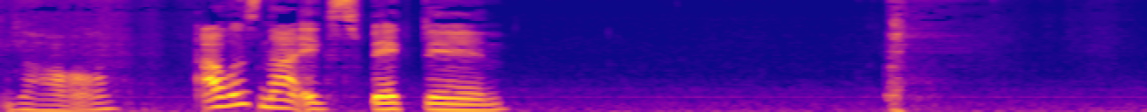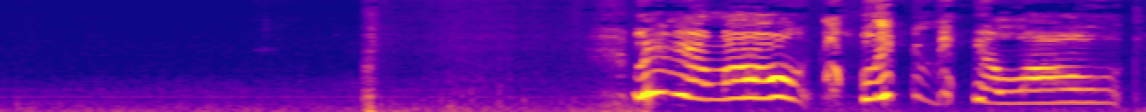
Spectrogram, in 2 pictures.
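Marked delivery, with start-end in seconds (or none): 4.4-11.3 giggly high squeal through laughter; bashful laughing protest. Real, not acted. Laughing, embarrassed by own crush.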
